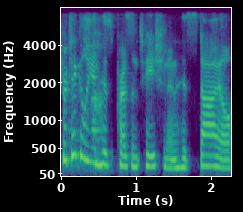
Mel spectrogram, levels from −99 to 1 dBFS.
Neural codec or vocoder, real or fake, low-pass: none; real; 7.2 kHz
